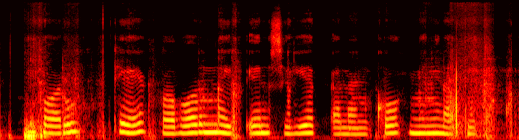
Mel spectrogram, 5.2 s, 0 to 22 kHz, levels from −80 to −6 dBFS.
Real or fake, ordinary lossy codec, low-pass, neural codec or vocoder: fake; none; none; codec, 44.1 kHz, 2.6 kbps, SNAC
